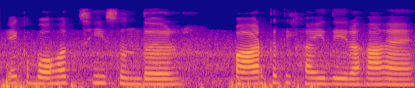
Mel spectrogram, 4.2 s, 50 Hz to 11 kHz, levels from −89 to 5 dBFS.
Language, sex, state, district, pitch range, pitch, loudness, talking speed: Hindi, female, Chandigarh, Chandigarh, 200-220 Hz, 210 Hz, -17 LUFS, 130 wpm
